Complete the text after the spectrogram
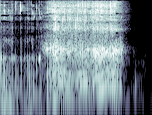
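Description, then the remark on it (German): A loud, drawn-out slurp of coffee, a hissing, airy suck lasting over a second after a few small mouth sounds, then cutting off into silence. “Ja, ich nehme auch etwas von meinem extra frischen äh, Kaffee.”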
